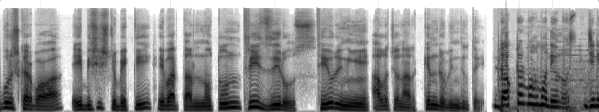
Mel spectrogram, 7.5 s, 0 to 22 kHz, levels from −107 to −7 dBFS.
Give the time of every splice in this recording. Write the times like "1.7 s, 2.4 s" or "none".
1.7 s, 3.0 s, 3.8 s, 4.6 s, 6.0 s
